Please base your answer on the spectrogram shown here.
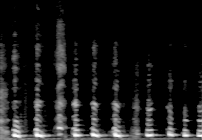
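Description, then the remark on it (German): A person imitates the whimper of their dog Paul dreaming in its sleep: about ten short, high-pitched, nasal whines repeated in a quick, steady rhythm, each rising briefly and then dropping off. “Ich kenne das nur von Paul, also von meinem Hund, der dann auch manchmal so im Schlaf so”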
